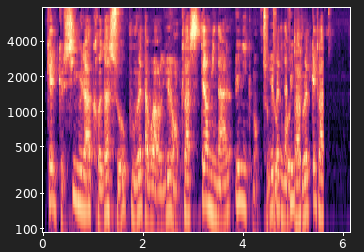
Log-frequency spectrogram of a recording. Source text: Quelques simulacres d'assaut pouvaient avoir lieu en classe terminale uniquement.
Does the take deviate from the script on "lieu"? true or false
false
